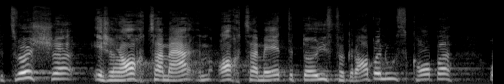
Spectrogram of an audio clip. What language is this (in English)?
Swiss German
